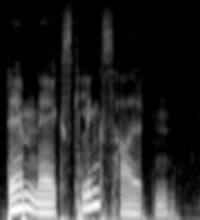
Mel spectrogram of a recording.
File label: Keep Left, German, male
